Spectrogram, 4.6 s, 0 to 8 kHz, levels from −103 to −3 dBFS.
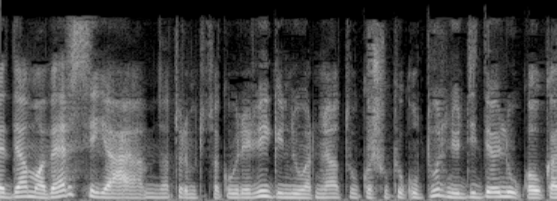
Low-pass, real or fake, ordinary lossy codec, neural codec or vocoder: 7.2 kHz; fake; AAC, 32 kbps; autoencoder, 22.05 kHz, a latent of 192 numbers a frame, VITS, trained on many speakers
